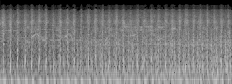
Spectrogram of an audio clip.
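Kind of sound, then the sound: vehicle, helicopter engine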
